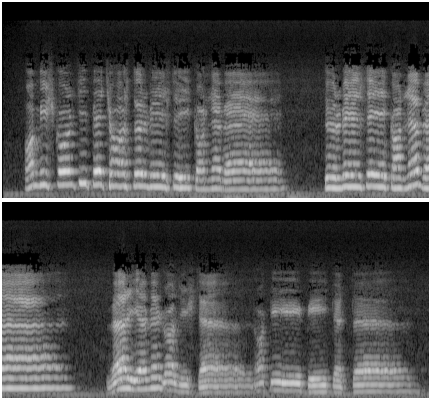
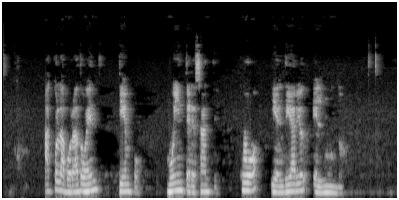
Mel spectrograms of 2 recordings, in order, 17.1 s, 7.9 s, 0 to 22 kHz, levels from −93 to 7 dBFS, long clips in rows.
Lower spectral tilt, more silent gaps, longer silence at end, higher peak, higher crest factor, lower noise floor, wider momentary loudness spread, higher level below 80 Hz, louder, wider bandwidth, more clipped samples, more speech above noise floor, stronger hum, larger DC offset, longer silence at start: first, -7 dB/octave vs -5 dB/octave; neither; second, 0.2 s vs 0.4 s; about the same, -2 dBFS vs -2 dBFS; about the same, 16 dB vs 14 dB; second, -47 dBFS vs -54 dBFS; second, 14 LU vs 19 LU; about the same, -48 dBFS vs -48 dBFS; second, -18 LUFS vs -14 LUFS; second, 6.8 kHz vs 8.8 kHz; neither; second, 29 dB vs 40 dB; neither; neither; second, 0.45 s vs 0.85 s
